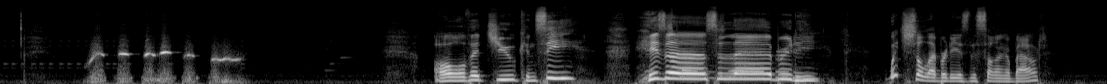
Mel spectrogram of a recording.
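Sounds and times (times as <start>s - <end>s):
person whistling a short melody: 0.8s - 2.6s
speech: 0.9s - 1.2s, 4.4s - 8.3s, 8.9s - 10.6s.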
